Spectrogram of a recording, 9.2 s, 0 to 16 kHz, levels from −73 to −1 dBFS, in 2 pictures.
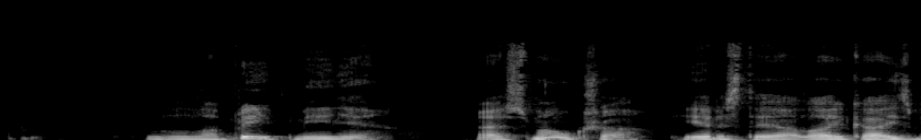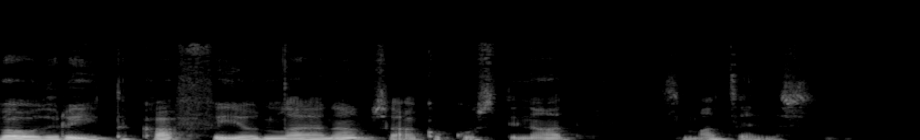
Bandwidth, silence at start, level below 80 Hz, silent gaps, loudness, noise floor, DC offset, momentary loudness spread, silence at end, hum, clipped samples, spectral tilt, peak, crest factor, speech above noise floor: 11.5 kHz; 0.75 s; -56 dBFS; none; -26 LUFS; -74 dBFS; under 0.1%; 16 LU; 0.6 s; none; under 0.1%; -7.5 dB/octave; -6 dBFS; 20 dB; 49 dB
